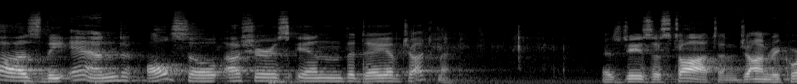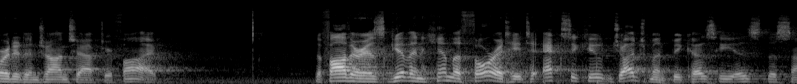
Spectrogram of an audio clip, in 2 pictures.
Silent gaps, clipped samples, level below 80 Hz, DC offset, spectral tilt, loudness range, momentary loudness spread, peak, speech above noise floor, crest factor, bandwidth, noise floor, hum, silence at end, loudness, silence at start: none; under 0.1%; -60 dBFS; under 0.1%; -5 dB/octave; 7 LU; 14 LU; -6 dBFS; 33 dB; 22 dB; 13.5 kHz; -59 dBFS; 60 Hz at -60 dBFS; 0 s; -26 LUFS; 0 s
